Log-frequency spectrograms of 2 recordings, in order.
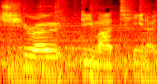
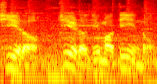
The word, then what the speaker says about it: Ciro Di-Martino: Today we're in the car with Ciro Di-Martino. Did I pronounce that correctly? Spot on. Thank you very much. Ciro Di-Martino.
